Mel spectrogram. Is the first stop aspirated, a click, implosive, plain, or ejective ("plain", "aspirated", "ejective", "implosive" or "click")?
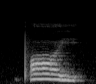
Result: ejective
